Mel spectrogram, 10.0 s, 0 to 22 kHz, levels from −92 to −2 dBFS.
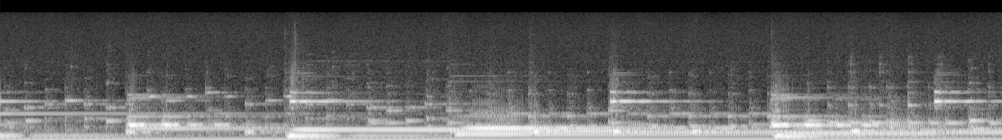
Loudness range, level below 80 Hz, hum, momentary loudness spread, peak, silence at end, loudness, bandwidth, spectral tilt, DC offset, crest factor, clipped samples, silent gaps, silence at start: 3 LU; -26 dBFS; none; 13 LU; 0 dBFS; 0 s; -13 LUFS; 13 kHz; -9.5 dB/octave; 6%; 14 dB; under 0.1%; none; 0 s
